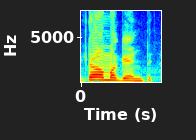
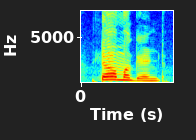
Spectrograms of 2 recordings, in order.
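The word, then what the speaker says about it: termagant: मैंने लिख रखा है टर्मगेंट, लेकिन यहाँ पे एम के बाद आ साउंड आएगा कनेक्ट करने के लिए, टर्मगेंट, टर्मगेंट, टर्म और गेंट अलग अलग, और साथ में टर्मगेंट,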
